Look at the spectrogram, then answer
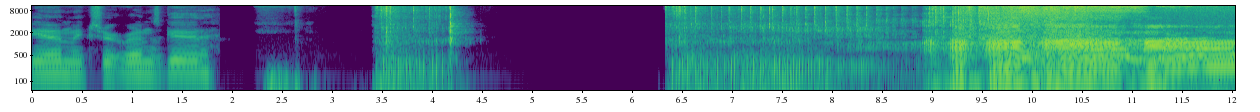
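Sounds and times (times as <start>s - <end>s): string trimmer engine revving: 3.4s - 4.2s, 6.4s - 12.0s.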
